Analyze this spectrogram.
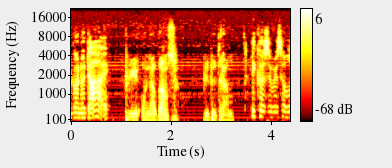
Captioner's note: speaking french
